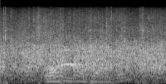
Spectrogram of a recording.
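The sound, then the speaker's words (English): Steady, dense studio audience applause fills the whole clip, a loud even wash of clapping with a faint voice briefly audible underneath. “I think that applause sign was up.”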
